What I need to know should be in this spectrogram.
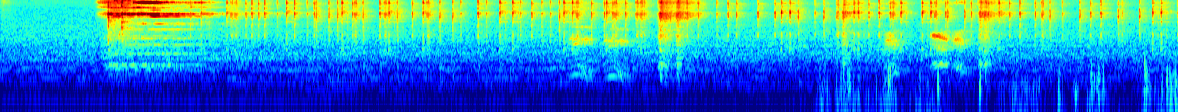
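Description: Cheerful game music and sound effects play from a phone's small speaker.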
